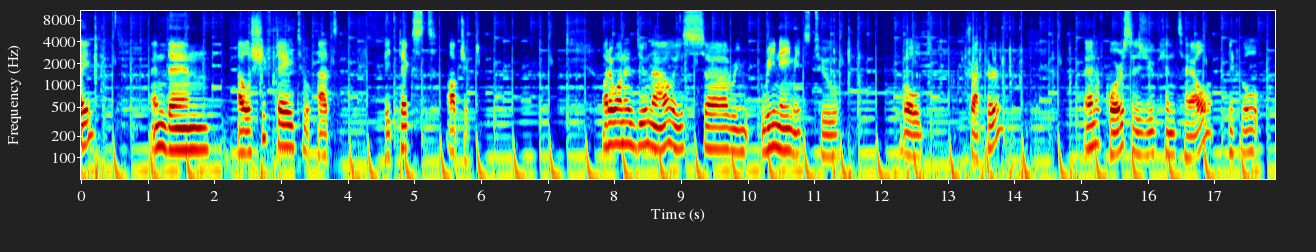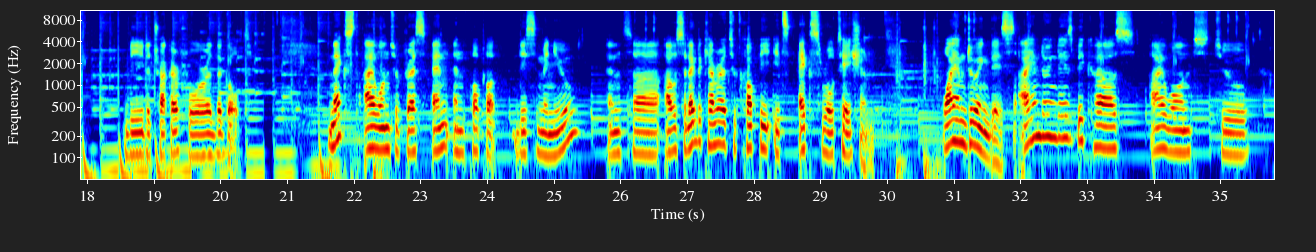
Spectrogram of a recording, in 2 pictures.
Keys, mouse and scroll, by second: 0.1 n, 2.6 shift+a, 22.2 n.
